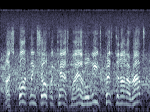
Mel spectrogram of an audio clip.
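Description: Ordinary pitch movement at a fairly quick pace, noticeable noise behind it. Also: man. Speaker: newsreel narrator. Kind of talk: newsreel sports commentary. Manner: brisk, lively.

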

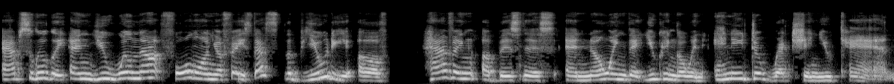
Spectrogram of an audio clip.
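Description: With an American accent, a woman speaks in a normal speaking voice, fairly high and lively in intonation, at a moderate pace with hardly any pauses and very even loudness. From Brooklyn, New York. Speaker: gift basket business expert and author. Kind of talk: interview.

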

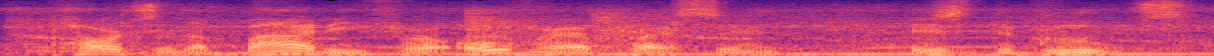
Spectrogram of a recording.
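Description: Clear music plays in the background while a man speaks at a moderate pace. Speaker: fitness vlogger. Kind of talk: tutorial. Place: gym. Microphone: phone near.

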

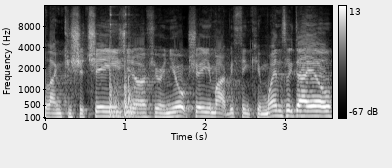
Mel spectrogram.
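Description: The speaker is a man with a fairly quick pace and ordinary pitch variation. Light background noise is present. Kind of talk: cooking tutorial. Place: kitchen.

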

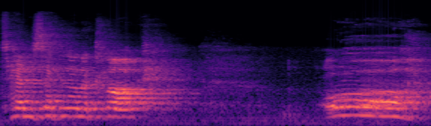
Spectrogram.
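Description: A man is speaking. Strong room echo surrounds his voice. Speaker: fitness trainer. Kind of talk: workout instruction. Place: home room.

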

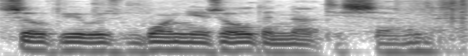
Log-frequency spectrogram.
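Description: At a fairly quick pace, a man speaks in a low, dark, mellow voice with little pitch movement over faint background noise.

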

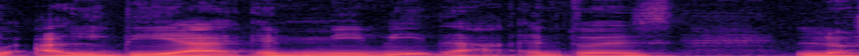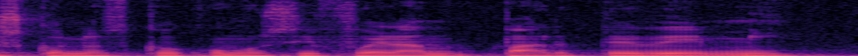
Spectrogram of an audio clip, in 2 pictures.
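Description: A man speaks at a fairly slow pace in a dark, mellow tone. His voice is somewhat breathy, with ordinary pitch variation. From Valencia, Spain; Spain. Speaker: painter; interview guest. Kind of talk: interview conversation. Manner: halting, many fillers. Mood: relaxed, friendly, smiling. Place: studio.

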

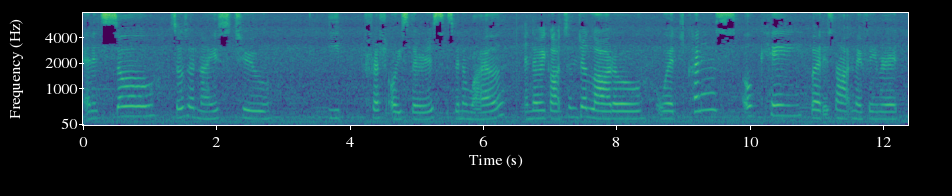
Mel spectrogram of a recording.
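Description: A woman talks at a very slow pace over noticeable background noise. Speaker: vlogger. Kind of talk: casual vlog chat. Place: home room. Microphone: phone near.

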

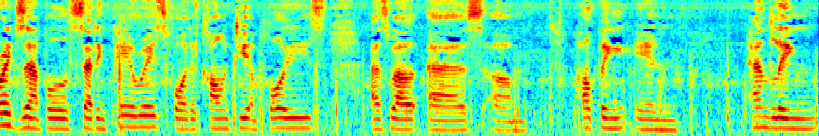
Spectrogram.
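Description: Over noticeable background noise, a woman with a fairly low pitch speaks in a monotone, flat intonation at a very slow pace with long, frequent pauses. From India, grew up in Shillong, Meghalaya (Naga family); India. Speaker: local election candidate; election candidate. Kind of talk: interview. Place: garden.

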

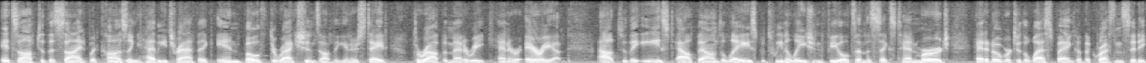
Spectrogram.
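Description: A man at a very fast pace, with ordinary pitch variation and a dry sound with no echo. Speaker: radio traffic reporter. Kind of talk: radio traffic report. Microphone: old recording.

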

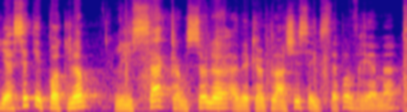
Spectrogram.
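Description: The speech moves at a moderate pace. Light background noise can be heard. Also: man. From Quebec. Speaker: coffee company co-founder. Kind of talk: casual chat. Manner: animated. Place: office.

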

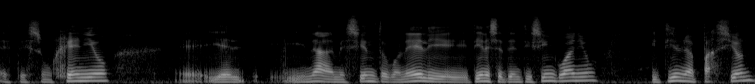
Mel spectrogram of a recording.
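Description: A man speaks very slowly with long, frequent pauses, ordinary pitch variation and a dark, mellow tone. The recording sounds dry, with no echo. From Argentina, Salto, Buenos Aires province; Buenos Aires province, Argentina. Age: 40s. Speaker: racing driver; guest. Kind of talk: interview. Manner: halting, many fillers. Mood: relaxed, reflective, smiling. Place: studio. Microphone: lapel.

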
